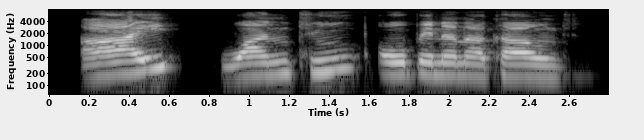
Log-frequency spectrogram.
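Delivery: ordinary delivery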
